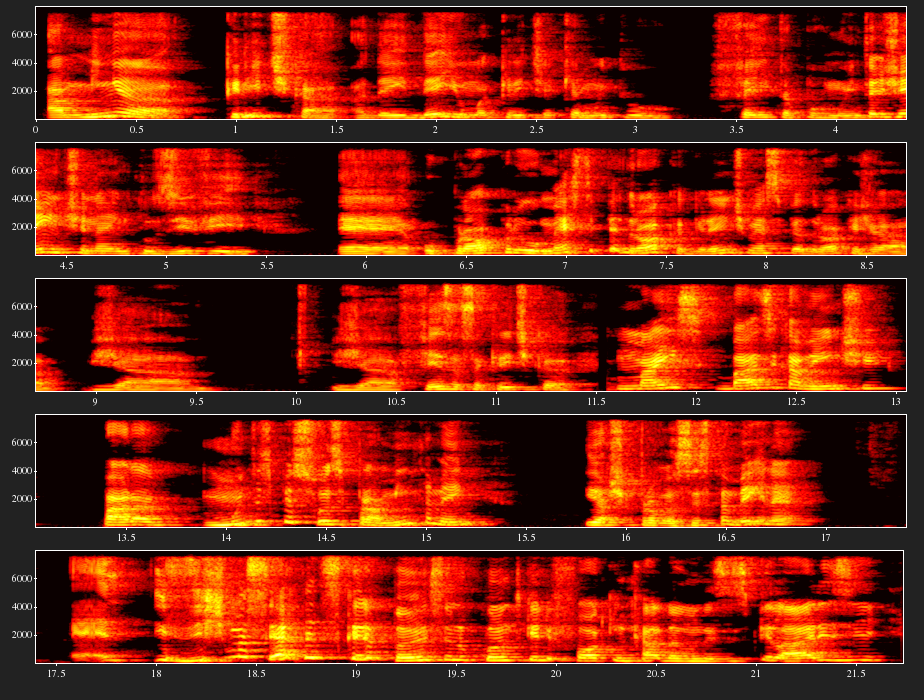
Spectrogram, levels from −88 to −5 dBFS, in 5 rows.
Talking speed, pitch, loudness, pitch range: 175 wpm, 165 Hz, -25 LUFS, 140-205 Hz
